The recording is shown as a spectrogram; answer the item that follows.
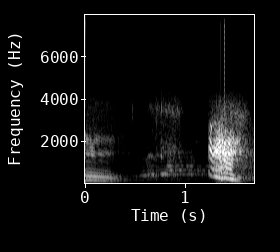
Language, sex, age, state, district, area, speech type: Manipuri, male, 60+, Manipur, Kakching, rural, conversation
